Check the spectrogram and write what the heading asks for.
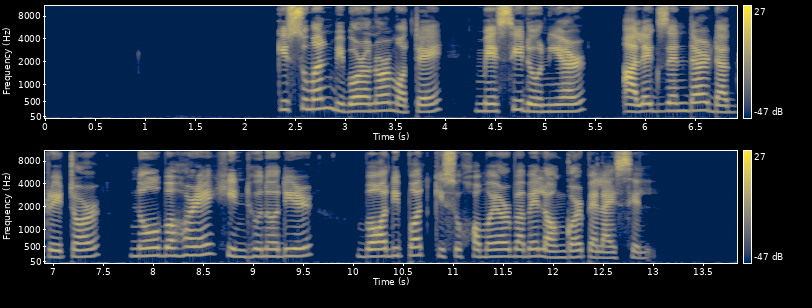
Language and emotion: Assamese, neutral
